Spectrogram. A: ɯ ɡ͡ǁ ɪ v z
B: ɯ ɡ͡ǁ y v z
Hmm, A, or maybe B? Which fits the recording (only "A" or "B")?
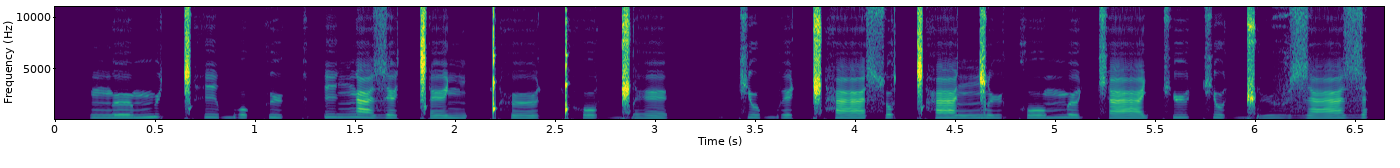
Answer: B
